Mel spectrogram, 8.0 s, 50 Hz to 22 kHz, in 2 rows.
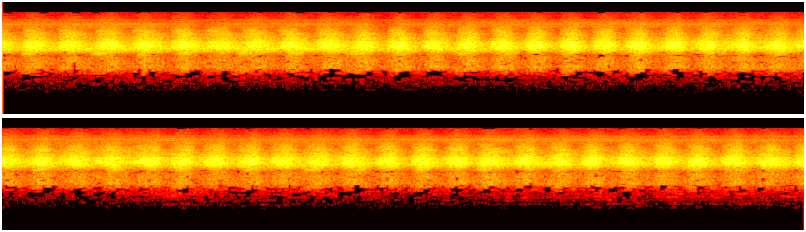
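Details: Cicada chorus from pine trees at Pefkos Bay, Skiros, Greece, July 2018, captured with a Sony RX3 and external mic: an intense, high, grainy buzz pulsing very regularly almost three times each second, filtered to remove wind.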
